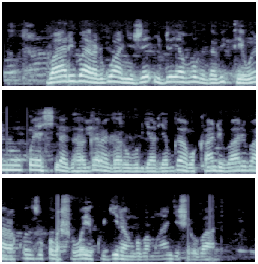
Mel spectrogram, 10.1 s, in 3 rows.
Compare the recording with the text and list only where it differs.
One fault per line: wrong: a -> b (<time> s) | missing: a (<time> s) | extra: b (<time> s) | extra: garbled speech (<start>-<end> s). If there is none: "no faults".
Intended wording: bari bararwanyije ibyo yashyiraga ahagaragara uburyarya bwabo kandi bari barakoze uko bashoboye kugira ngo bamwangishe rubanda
extra: yavugaga bitewe nuko (2.4 s)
